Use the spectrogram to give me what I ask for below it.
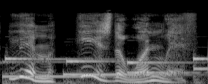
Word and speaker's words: L1MB: His name is L1MB. To pronounce Lim, he is the one with the orange skin and studded cartoony beard.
